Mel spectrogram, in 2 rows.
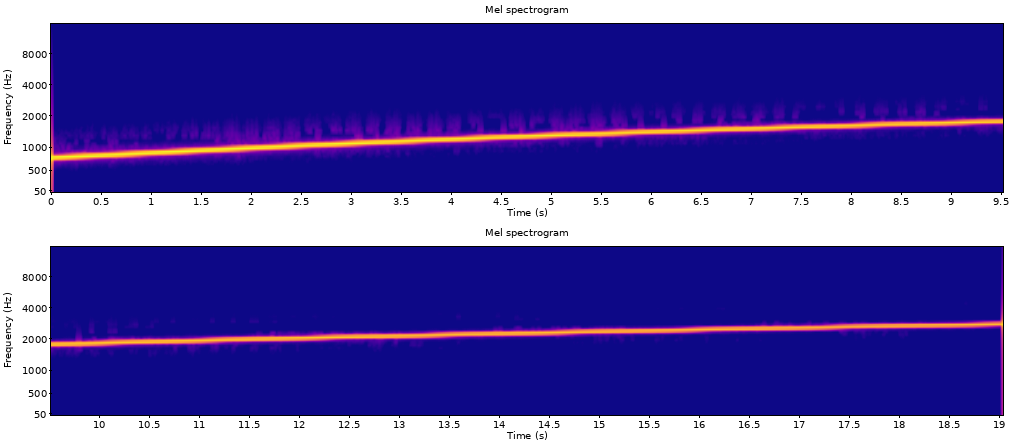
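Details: Simulated tinnitus pitch-matching sweep, a steady pure tone gliding slowly upward from 100 Hz toward 16,000 Hz, played by an audiologist for matching tonal tinnitus pitch, meant for headphones or good speakers.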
